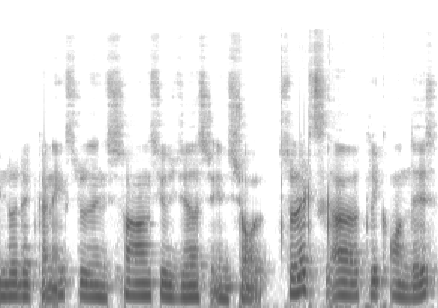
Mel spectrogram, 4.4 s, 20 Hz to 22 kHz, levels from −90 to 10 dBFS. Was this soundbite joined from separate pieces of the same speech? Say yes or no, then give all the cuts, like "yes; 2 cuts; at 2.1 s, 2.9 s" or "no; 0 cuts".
no; 0 cuts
